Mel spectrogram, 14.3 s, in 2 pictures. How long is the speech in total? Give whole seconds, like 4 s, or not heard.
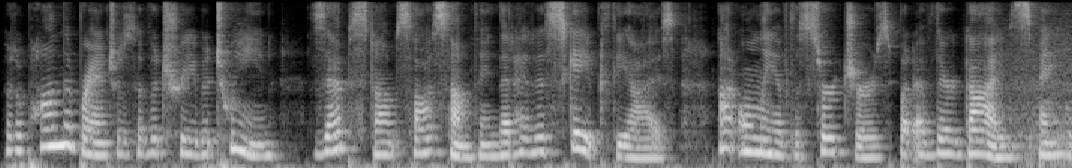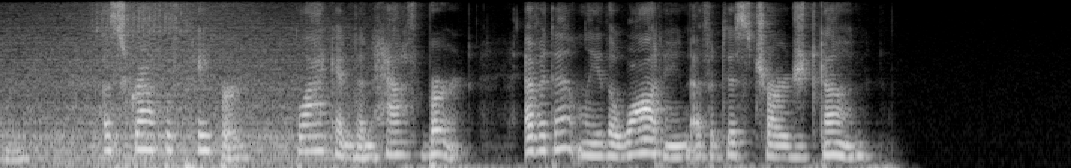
13 s.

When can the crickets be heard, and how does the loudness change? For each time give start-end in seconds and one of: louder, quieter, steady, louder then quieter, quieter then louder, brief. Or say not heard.
not heard.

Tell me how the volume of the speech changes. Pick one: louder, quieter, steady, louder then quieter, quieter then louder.
steady.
